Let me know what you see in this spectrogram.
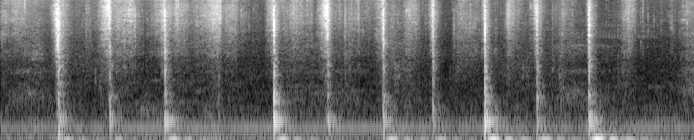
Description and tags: foley para animacion pasos llama
animation, effect, sfx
